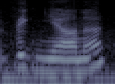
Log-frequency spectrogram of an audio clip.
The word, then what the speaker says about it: Vijnana: she pronounces it differently she says the Vig jnana like a silent G but anyway I'm saying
